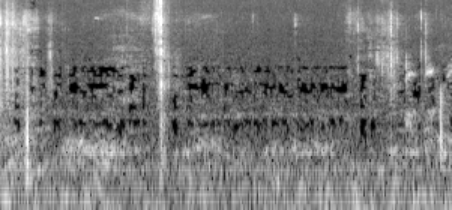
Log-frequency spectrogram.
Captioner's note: soft brushing, sticky sounds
